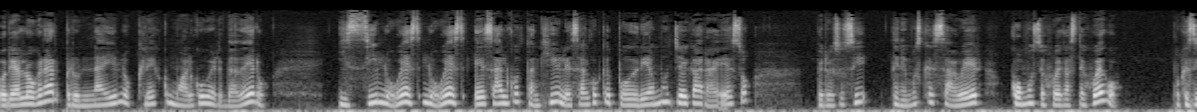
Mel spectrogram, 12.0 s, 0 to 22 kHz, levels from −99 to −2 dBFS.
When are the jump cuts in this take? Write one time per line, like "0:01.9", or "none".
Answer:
0:04.2
0:09.2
